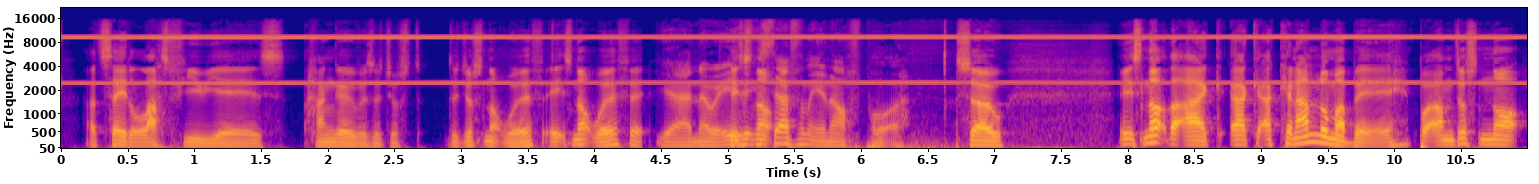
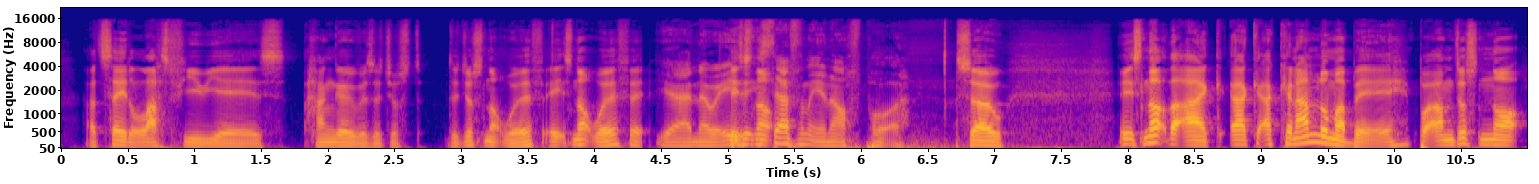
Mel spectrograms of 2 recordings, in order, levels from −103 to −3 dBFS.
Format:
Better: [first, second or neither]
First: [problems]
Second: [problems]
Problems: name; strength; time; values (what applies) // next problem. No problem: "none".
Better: second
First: high-pitched whine; loud; throughout; 9 kHz, 6 dB below the speech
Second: none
